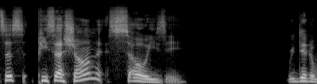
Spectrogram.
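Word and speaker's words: Pichação: And then there's the card that apparently I was pronouncing really wrong for a long time. So thank you, Ginevra. Pichasson.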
